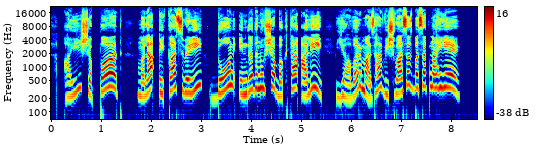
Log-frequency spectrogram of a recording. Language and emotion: Marathi, surprised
